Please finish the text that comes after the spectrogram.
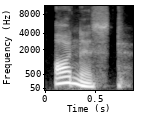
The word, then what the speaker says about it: honest: Be honest. Be honest. To be honest ya. Honestly. Nah, H-nya enggak dibaca teman-teman.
